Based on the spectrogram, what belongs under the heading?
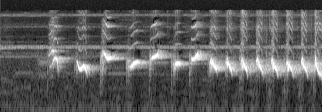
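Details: Greater green leafbird in full song, played to draw other green leafbirds into singing back: varied whistled phrases rising and falling, then a fast rolling series of about ten quick descending notes.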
